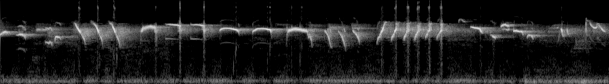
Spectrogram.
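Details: Oriental white-eye singing to draw other birds into song: high, rapid chirps and downward flicks in quick bursts mixed with smoother whistled slurs, with a low hum faintly in the background.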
